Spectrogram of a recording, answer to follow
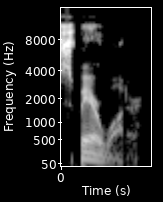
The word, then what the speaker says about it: Spaarwater: conversation with this man his name he told me was Spar waterer which he pronounced spare waterer he was a farmer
